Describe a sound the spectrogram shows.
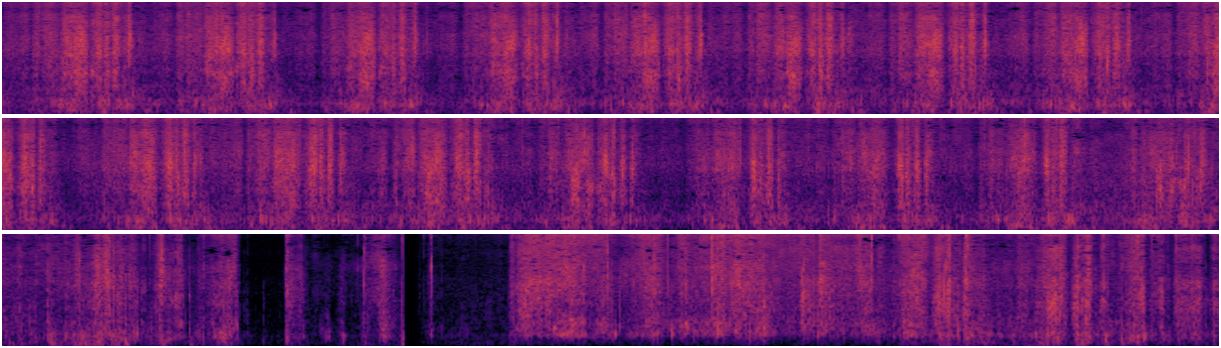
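Footsteps strike pavement at a steady walking pace.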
